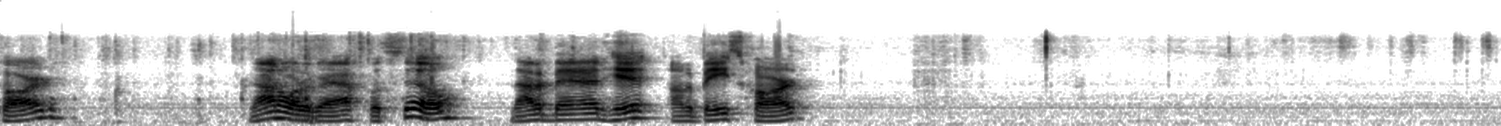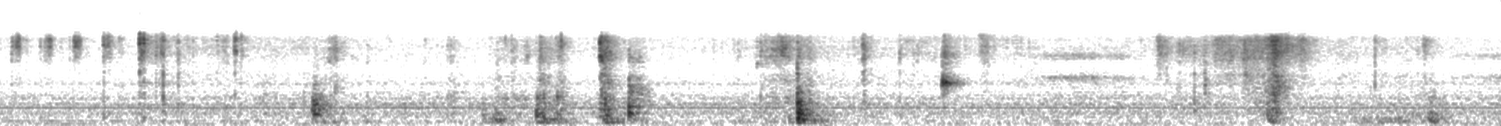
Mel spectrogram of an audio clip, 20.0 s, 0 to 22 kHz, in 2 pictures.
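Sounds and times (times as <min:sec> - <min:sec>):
faint electrical hum: 0:00.0 - 0:20.0
cards and plastic sleeves handled: 0:06.0 - 0:11.8.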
